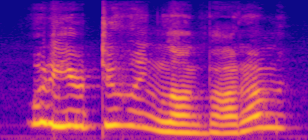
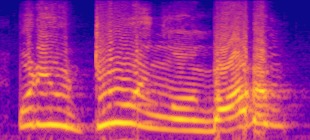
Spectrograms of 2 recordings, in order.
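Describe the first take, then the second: First: Confused. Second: Alarmed cry, high and loud; cried in alarm. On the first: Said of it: "Draco asked in confusion". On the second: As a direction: shout it, jumping up in alarm. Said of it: "Draco cried in alarm". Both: Acted.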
